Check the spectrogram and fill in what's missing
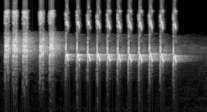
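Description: A Grey-cheeked Bulbul gives a fast run of about fifteen sharp notes, about six a second. The first notes are harsh and scratchy, then they turn clearer and higher-pitched.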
